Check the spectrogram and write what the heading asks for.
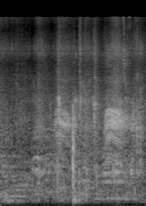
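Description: Two short bird calls, under a second apart.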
